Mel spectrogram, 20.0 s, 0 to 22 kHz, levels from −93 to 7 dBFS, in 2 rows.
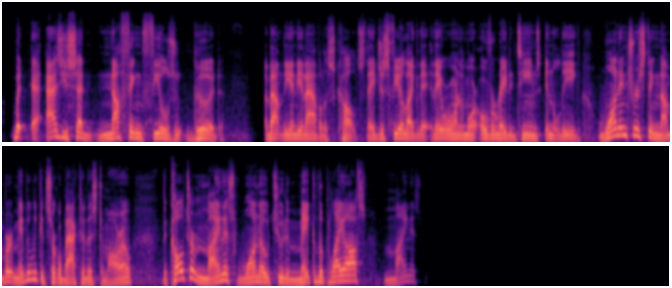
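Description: There are no technical faults in this speech clip; the smooth fade-out from around 15 s to 16.42 s is an ordinary edit.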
